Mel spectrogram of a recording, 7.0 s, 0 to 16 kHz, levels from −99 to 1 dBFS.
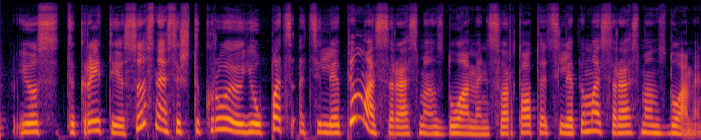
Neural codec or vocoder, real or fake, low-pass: none; real; 14.4 kHz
